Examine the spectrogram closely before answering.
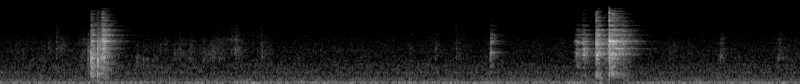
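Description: A metal utensil clanking and scraping against a skillet of ground meat: two loud clatters, about a second in and again about six seconds in, with a few light taps between.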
